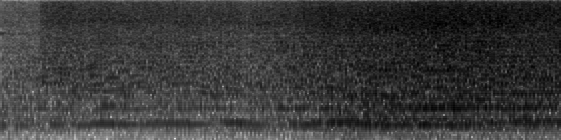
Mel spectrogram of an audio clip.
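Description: A race car engine in the iRacing sim is heard on board, a steady high-pitched drone that swells louder after the first second and a half, with no talking.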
